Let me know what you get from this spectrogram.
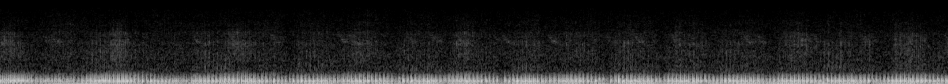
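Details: Cats purring: a steady, deep, throaty rumble that swells and eases in slow rhythmic waves about once a second, continuous throughout with no other clear sounds.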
